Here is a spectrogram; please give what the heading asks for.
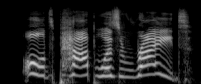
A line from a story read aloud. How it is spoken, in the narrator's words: Lulu groaned to her friends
